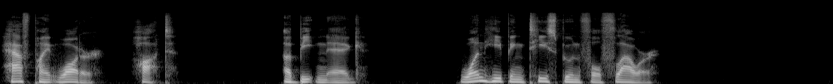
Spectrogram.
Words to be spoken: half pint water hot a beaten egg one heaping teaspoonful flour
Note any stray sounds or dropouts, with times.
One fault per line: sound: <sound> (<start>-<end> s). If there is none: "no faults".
no faults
